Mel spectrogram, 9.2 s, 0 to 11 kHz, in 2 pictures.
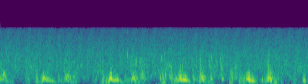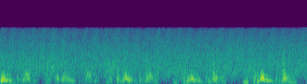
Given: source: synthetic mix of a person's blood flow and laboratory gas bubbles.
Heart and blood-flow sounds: Doppler ultrasound of blood flow; precordium
1.89-1.94 s: bubbles
2.00-2.25 s: bubbles
2.34-2.63 s: bubbles
2.69-2.77 s: bubbles
2.86-3.01 s: bubbles
3.12-3.23 s: bubbles
3.25-3.38 s: bubbles
3.44-3.58 s: bubbles
From the record:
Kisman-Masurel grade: 221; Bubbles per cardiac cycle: several, 3 to 8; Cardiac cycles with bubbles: 10 to 50%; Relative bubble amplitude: barely perceptible (0.100 to 0.250); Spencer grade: 2 (many but less than half of the cardiac periods contain bubble signals, singularly or in groups); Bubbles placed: anywhere in the cardiac cycle

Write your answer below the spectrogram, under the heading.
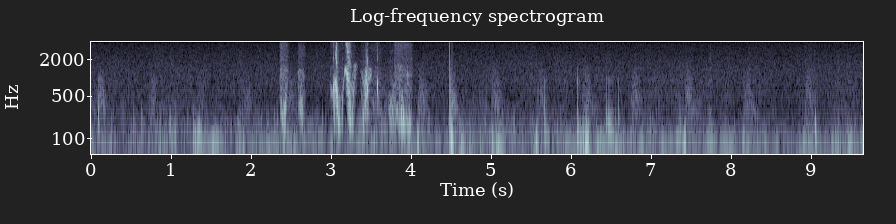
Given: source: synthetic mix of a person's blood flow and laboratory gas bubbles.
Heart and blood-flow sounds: Doppler ultrasound of blood flow; subclavian vein
2.35-2.48 s: bubbles
2.58-2.69 s: bubbles
2.99-3.33 s: bubbles
3.37-4.03 s: bubbles
From the record:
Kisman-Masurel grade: 213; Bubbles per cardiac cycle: several, 3 to 8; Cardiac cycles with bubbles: 1 to 10%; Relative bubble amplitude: loud (0.450 to 0.775); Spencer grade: 1 (occasional bubble signal discernible with the cardiac motion signal, with majority of cardiac periods free of bubbles); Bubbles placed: anywhere in the cardiac cycle

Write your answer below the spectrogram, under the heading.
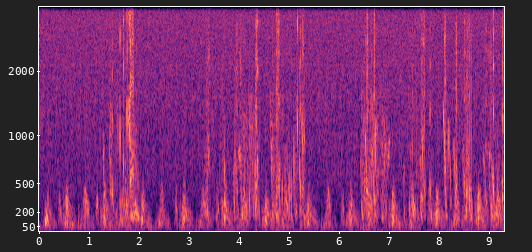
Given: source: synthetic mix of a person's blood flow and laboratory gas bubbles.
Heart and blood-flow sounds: Doppler ultrasound of blood flow; precordium
0.00-0.02 s: bubbles
1.28-1.35 s: bubbles
1.40-2.04 s: bubbles
3.30-3.77 s: bubbles
3.85-4.44 s: bubbles
4.62-5.34 s: bubbles
6.41-7.04 s: bubbles
7.29-7.36 s: bubbles
7.39-7.77 s: bubbles
7.80-7.90 s: bubbles
8.08-8.42 s: bubbles
8.46-8.71 s: bubbles
8.88-9.31 s: bubbles
From the record:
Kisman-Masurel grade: 332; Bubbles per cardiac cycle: rolling drumbeat, 9 or more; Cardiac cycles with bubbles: 50 to 99%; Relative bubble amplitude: moderate (0.250 to 0.450); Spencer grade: 3 (all of the cardiac periods contain showers or single bubble signals, but not dominating or overriding the cardiac motion signals); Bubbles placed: only in the low amplitude regions of the cardiac cycle

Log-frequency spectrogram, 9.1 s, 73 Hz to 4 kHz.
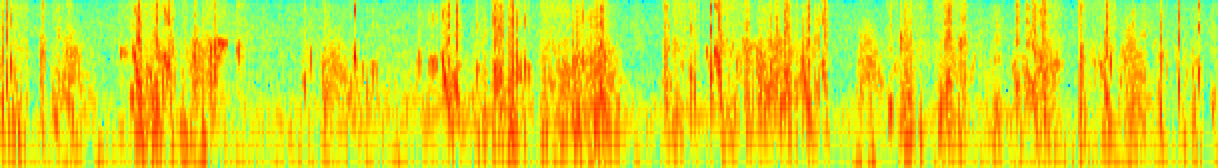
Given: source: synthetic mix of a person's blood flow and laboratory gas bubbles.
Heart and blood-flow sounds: Doppler ultrasound of blood flow; subclavian vein
0.00-0.22 s: bubbles
0.29-0.59 s: bubbles
0.88-1.72 s: bubbles
1.76-1.86 s: bubbles
2.25-2.86 s: bubbles
3.12-3.48 s: bubbles
3.53-4.00 s: bubbles
4.04-4.67 s: bubbles
4.96-6.24 s: bubbles
6.64-6.95 s: bubbles
6.99-7.53 s: bubbles
7.59-7.99 s: bubbles
8.09-8.60 s: bubbles
8.64-8.76 s: bubbles
8.79-9.04 s: bubbles
9.07-9.15 s: bubbles
From the record:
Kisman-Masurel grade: 444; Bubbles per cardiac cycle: continuous sound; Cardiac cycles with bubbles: 100%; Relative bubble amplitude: maximal (0.775 to 0.999); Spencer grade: 4 (maximum detectable bubble signal sounding continuously throughout systole and diastole of every cardiac period, and overriding the amplitude of the normal cardiac signals); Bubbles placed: anywhere in the cardiac cycle

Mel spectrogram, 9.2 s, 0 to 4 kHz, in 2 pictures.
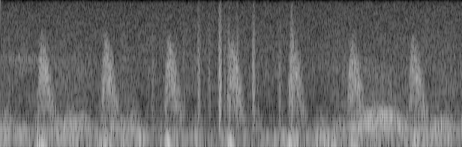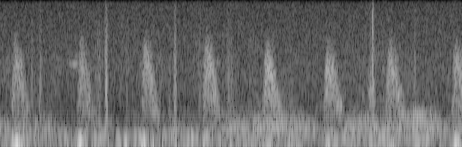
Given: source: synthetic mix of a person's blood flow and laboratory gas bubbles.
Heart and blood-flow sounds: Doppler ultrasound of blood flow; subclavian vein
8.29-8.41 s: bubbles
8.49-8.55 s: bubbles
From the record:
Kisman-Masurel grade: 111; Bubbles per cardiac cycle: 1 to 2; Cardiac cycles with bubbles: 1 to 10%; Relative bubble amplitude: barely perceptible (0.100 to 0.250); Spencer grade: 1 (occasional bubble signal discernible with the cardiac motion signal, with majority of cardiac periods free of bubbles); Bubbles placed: anywhere in the cardiac cycle

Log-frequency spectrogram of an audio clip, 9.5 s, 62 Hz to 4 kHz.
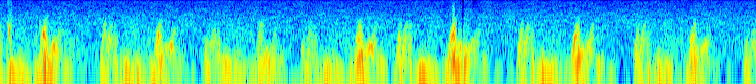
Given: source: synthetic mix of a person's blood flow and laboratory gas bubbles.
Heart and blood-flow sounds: Doppler ultrasound of blood flow; precordium
0.09-0.15 s: bubbles
From the record:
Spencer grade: 2 (many but less than half of the cardiac periods contain bubble signals, singularly or in groups); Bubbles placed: only in the low amplitude regions of the cardiac cycle

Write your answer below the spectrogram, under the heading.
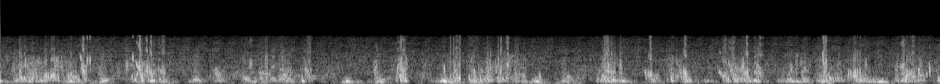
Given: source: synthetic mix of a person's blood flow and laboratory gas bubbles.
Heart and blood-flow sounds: Doppler ultrasound of blood flow; precordium
0.00-0.10 s: bubbles
0.17-0.94 s: bubbles
1.24-1.70 s: bubbles
2.12-2.28 s: bubbles
2.40-2.94 s: bubbles
2.99-3.15 s: bubbles
3.72-3.79 s: bubbles
3.93-4.11 s: bubbles
4.41-4.60 s: bubbles
4.66-5.29 s: bubbles
5.37-5.45 s: bubbles
5.95-6.29 s: bubbles
6.41-6.58 s: bubbles
6.65-6.95 s: bubbles
7.17-7.67 s: bubbles
7.79-8.14 s: bubbles
8.17-8.70 s: bubbles
8.93-9.41 s: bubbles
From the record:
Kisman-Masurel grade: 343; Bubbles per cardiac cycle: rolling drumbeat, 9 or more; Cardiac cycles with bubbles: 100%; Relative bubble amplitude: loud (0.450 to 0.775); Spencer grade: 3 (all of the cardiac periods contain showers or single bubble signals, but not dominating or overriding the cardiac motion signals); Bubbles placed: anywhere in the cardiac cycle

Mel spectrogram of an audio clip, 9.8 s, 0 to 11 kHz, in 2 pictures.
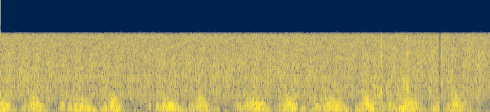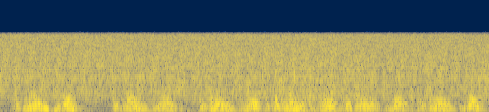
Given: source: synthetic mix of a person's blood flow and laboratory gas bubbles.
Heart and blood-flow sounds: Doppler ultrasound of blood flow; precordium
0.00-0.04 s: bubbles
3.59-4.16 s: bubbles
7.53-7.88 s: bubbles
7.96-8.11 s: bubbles
8.17-8.26 s: bubbles
From the record:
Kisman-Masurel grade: 221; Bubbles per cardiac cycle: several, 3 to 8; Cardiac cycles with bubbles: 10 to 50%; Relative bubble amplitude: barely perceptible (0.100 to 0.250); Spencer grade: 2 (many but less than half of the cardiac periods contain bubble signals, singularly or in groups); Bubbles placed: anywhere in the cardiac cycle

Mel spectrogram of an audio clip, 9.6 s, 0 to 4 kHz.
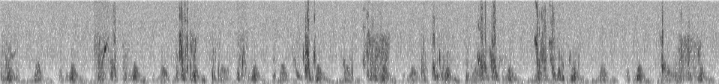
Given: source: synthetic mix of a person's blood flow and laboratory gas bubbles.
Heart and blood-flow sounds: Doppler ultrasound of blood flow; precordium
0.00-0.26 s: bubbles
1.25-1.58 s: bubbles
1.62-1.72 s: bubbles
2.33-2.65 s: bubbles
2.79-2.94 s: bubbles
3.13-3.32 s: bubbles
3.62-3.69 s: bubbles
3.89-4.25 s: bubbles
4.56-4.61 s: bubbles
4.64-4.74 s: bubbles
4.83-5.20 s: bubbles
5.60-5.71 s: bubbles
5.74-6.04 s: bubbles
6.21-6.30 s: bubbles
6.33-6.76 s: bubbles
7.09-7.77 s: bubbles
8.78-8.90 s: bubbles
8.96-9.37 s: bubbles
From the record:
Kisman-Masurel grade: 233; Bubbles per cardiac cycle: several, 3 to 8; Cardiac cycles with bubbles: 50 to 99%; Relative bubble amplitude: loud (0.450 to 0.775); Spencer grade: 3 (all of the cardiac periods contain showers or single bubble signals, but not dominating or overriding the cardiac motion signals); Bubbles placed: anywhere in the cardiac cycle

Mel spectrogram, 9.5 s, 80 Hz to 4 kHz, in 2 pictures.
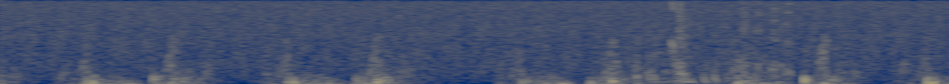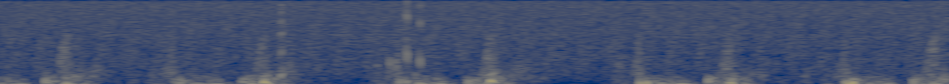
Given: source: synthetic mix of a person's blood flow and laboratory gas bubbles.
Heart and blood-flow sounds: Doppler ultrasound of blood flow; precordium
3.17-3.98 s: bubbles
6.11-6.20 s: bubbles
6.65-6.87 s: bubbles
From the record:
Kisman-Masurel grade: 221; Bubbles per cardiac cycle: several, 3 to 8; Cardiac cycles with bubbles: 10 to 50%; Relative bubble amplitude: barely perceptible (0.100 to 0.250); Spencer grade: 2 (many but less than half of the cardiac periods contain bubble signals, singularly or in groups); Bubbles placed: only in the low amplitude regions of the cardiac cycle

